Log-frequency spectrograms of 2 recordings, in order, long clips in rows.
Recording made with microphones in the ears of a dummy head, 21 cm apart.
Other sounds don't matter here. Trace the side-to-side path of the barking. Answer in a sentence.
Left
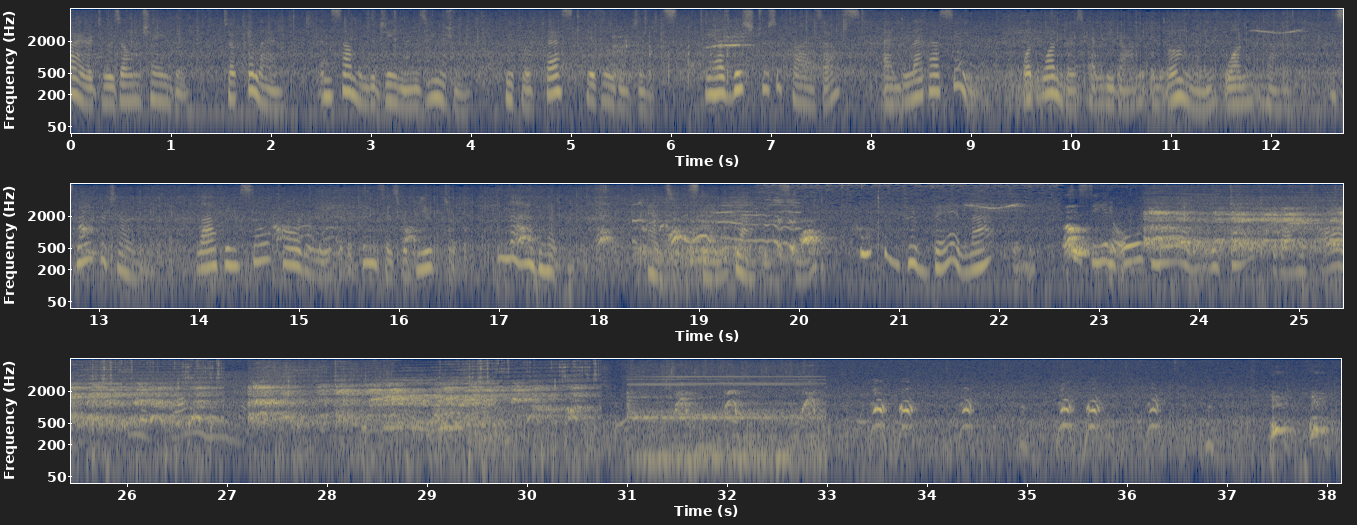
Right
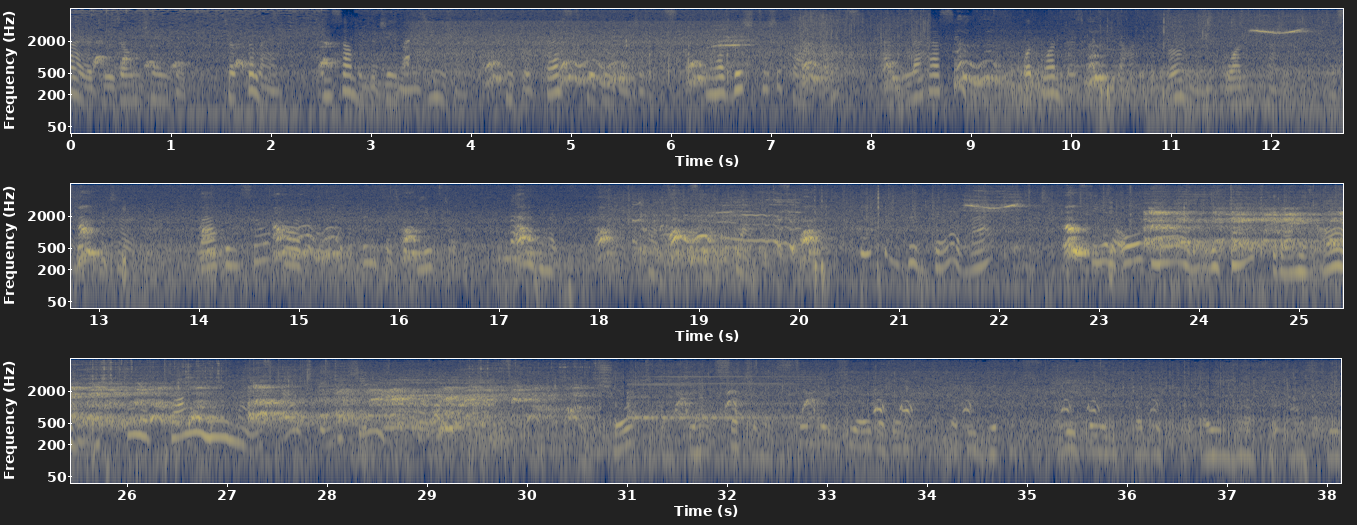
You can hear the barking go from the right side to the left.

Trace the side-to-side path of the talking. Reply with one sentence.
In this clip you hear the talking move from left to right.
